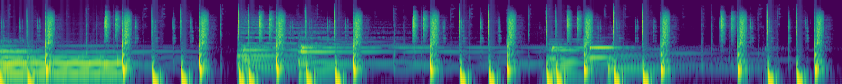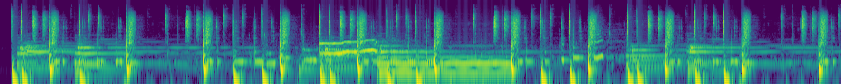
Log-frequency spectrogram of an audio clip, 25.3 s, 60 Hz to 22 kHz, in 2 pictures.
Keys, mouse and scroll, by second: 18.3-18.8 scroll up 1.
